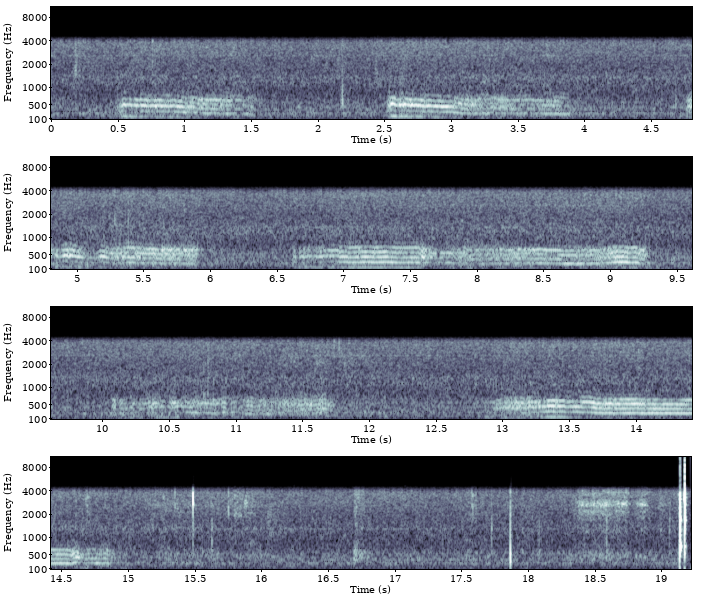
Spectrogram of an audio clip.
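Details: Kitten bothered while eating meat gives a run of short moaning growl-yowls, roughly one every two seconds, about eight in all, followed by quieter chewing and a sharp clatter at the end.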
